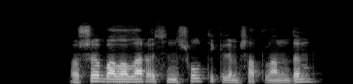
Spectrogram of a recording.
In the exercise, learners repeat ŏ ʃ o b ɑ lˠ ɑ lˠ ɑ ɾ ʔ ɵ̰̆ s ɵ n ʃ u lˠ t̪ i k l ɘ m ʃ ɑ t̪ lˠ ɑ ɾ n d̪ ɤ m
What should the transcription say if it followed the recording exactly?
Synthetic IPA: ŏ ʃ o b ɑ lˠ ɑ lˠ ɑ ɾ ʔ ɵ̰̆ s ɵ n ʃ u lˠ t̪ i k l ɘ m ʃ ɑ t̪ lˠ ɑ n d̪ ɤ m

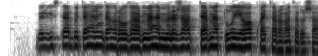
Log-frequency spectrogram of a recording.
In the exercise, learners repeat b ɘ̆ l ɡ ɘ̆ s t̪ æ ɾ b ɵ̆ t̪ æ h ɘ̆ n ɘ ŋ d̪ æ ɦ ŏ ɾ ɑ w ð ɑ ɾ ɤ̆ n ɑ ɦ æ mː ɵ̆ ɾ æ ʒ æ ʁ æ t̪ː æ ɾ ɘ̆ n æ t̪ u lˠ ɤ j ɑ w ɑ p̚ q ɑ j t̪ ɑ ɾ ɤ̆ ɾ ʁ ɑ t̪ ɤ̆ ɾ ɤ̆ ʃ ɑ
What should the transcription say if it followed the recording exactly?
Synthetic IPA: b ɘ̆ l ɡ ɘ̆ s t̪ æ ɾ b ɵ̆ t̪ æ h ɘ̆ n ɘ ŋ d̪ æ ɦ ŏ ɾ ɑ w ð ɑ ɾ ɤ̆ n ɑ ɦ æ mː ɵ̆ ɾ æ ʒ æ ʁ æ t̪ː æ ɾ ɘ̆ n æ t̪ u lˠ ɤ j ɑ w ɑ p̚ q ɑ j t̪ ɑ ɾ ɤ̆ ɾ ʁ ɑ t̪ ɤ̆ ɾ ɤ̆ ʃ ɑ

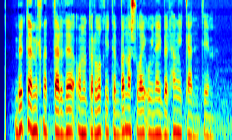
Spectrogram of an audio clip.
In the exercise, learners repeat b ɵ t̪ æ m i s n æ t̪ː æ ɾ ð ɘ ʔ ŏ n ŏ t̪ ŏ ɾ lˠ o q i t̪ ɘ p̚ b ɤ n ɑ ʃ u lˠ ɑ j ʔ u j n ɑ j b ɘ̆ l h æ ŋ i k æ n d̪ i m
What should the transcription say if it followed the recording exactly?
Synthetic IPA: b ɵ t̪ æ m i χ n æ t̪ː æ ɾ ð ɘ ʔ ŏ n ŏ t̪ ŏ ɾ lˠ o q i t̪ ɘ p̚ b ɤ n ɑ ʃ u lˠ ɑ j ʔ u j n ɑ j b ɘ̆ l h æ ŋ i k æ n t̪ i m

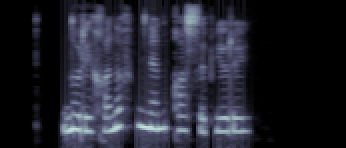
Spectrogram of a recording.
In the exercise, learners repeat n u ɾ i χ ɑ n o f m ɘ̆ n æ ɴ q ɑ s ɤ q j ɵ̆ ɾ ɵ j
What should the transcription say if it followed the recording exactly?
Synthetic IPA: n u ɾ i χ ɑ n o f m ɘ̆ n æ ɴ q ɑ s ɤ p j ɵ̆ ɾ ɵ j

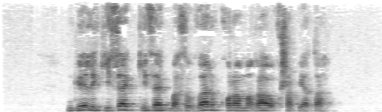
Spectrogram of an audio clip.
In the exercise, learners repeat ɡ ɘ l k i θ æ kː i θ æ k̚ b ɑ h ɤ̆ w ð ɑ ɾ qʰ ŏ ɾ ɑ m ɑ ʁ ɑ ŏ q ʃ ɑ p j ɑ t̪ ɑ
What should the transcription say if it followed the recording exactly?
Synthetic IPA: ɡ ɘ l k i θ æ kː i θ æ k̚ b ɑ θ ɤ̆ w ð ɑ ɾ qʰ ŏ ɾ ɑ m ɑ ʁ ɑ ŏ q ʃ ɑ p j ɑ t̪ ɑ

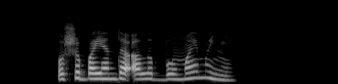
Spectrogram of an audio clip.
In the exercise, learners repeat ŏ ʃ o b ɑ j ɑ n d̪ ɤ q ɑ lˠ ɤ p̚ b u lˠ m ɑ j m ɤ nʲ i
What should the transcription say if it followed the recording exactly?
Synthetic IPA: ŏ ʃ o b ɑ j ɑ n d̪ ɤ ʔ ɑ lˠ ɤ p̚ b u lˠ m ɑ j m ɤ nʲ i

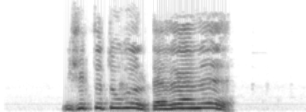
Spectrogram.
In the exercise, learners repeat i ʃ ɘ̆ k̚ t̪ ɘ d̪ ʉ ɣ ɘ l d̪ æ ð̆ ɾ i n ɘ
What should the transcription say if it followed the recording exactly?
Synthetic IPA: i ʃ ɘ̆ k̚ t̪ ɘ t̪ ʉ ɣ ɘ l t̪ æ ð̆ ɾ æ n ɘ

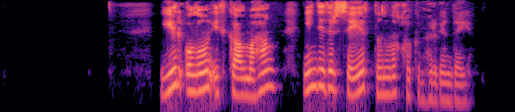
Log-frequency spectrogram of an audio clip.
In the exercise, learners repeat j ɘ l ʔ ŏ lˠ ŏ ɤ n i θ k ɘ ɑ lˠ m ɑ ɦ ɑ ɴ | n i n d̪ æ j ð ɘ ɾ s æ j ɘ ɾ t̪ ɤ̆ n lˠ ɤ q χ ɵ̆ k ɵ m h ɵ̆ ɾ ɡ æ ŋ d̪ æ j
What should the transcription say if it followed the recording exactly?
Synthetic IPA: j ɘ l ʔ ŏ lˠ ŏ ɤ n i θ k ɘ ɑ lˠ m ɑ ɦ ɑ ɴ | n i n d̪ æ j ð ɘ ɾ s æ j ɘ ɾ t̪ ɤ̆ n lˠ ɤ q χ ɵ̆ k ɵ m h ɵ̆ ɾ ɡ æ n d̪ æ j

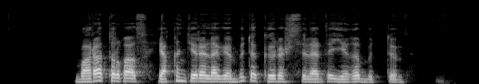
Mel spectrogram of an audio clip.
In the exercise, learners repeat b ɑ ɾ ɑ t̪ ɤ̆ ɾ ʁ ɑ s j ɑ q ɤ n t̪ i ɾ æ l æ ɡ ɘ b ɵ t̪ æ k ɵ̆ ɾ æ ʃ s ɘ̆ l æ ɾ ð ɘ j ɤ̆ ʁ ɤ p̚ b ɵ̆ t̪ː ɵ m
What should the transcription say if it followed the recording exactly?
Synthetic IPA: b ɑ ɾ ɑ t̪ ŏ ɾ ʁ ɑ s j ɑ q ɤ n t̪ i ɾ æ l æ ɡ ɘ b ɵ t̪ æ k ɵ̆ ɾ æ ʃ s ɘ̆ l æ ɾ ð ɘ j ɤ̆ ʁ ɤ p̚ b ɵ̆ t̪ː ɵ m

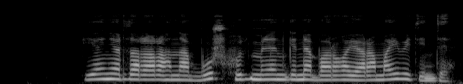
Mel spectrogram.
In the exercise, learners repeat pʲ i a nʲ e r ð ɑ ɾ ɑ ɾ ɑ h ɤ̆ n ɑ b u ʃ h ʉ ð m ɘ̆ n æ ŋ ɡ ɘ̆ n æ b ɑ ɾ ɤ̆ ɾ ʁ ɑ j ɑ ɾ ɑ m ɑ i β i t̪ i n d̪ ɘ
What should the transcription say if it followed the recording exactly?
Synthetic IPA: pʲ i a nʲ e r ð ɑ ɾ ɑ ɾ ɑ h ɤ̆ n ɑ b u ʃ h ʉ ð m ɘ̆ n æ ŋ ɡ ɘ̆ n æ b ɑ ɾ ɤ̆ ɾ ʁ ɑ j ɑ ɾ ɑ m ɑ j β i t̪ i n d̪ ɘ

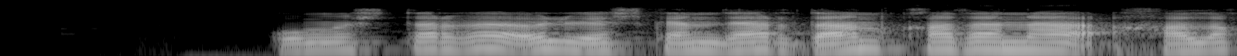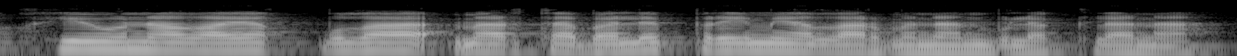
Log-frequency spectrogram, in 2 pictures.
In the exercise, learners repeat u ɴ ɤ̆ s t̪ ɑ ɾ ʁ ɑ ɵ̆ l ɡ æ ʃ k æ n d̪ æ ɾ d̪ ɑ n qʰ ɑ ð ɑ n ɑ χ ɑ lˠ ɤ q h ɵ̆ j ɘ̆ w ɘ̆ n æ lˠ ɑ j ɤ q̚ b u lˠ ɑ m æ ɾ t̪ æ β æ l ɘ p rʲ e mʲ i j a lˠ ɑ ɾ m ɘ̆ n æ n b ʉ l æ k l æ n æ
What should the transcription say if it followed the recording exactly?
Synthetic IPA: u ɴ ɤ̆ ʃ t̪ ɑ ɾ ʁ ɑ ɵ̆ l ɡ æ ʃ k æ n d̪ æ ɾ d̪ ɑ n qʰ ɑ ð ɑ n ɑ χ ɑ lˠ ɤ q h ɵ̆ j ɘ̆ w ɘ̆ n æ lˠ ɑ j ɤ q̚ b u lˠ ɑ m æ ɾ t̪ æ β æ l ɘ p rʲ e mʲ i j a lˠ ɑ ɾ m ɘ̆ n æ n b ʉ l æ k l æ n æ

